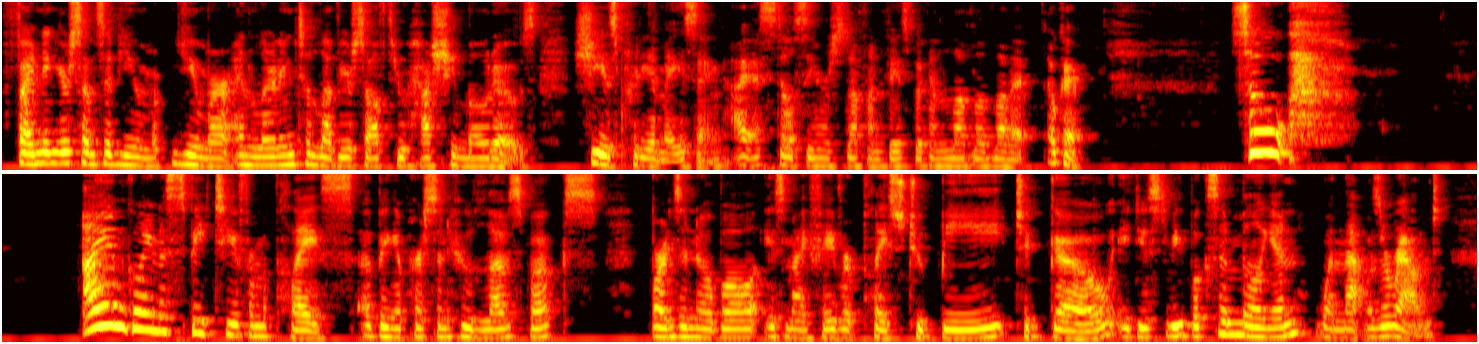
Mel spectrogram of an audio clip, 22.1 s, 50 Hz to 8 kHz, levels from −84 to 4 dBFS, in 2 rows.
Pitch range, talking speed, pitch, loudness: 130-165 Hz, 190 wpm, 145 Hz, -22 LUFS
